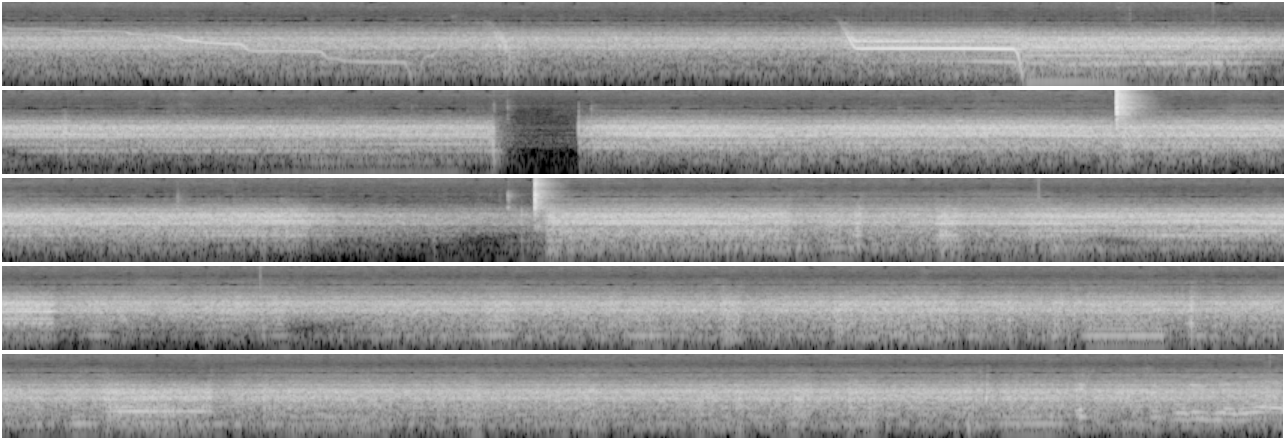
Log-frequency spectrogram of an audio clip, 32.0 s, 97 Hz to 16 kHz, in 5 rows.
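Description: Hammarlund HQ-100A tube communications receiver being tuned between stations: steady static hiss with whistles, one sliding down in pitch near the start and a loud steady one about four seconds in. The sound briefly cuts out twice, and there are two sharp clicks.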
